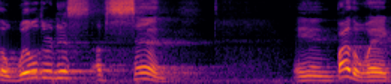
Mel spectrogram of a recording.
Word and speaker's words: Sin: It just so happens that that Hebrew word is pronounced sin.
